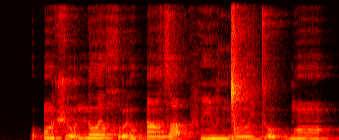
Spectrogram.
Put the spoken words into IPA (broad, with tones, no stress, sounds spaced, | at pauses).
ʔ õ˥ ʃ o̰˥ n o˥ i̯ χʷ ḛ˧ u̯ ʔ æ̃˩ zˤ e˩ ʔ f ĩ˧ v ŋ͡ǀ õ˩ i̯ d o̰˥ ɡ͡b õ˥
